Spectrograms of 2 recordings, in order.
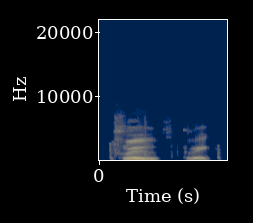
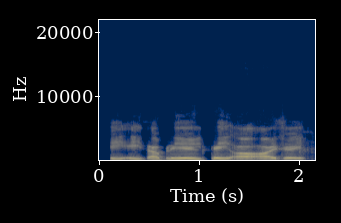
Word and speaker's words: Tewdrig: So, AKA King Trudrig. Of course, got that wrong. Tewdrig.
